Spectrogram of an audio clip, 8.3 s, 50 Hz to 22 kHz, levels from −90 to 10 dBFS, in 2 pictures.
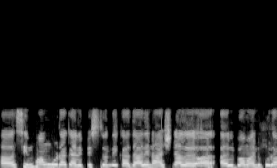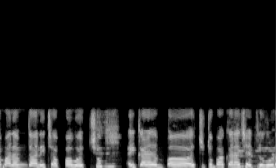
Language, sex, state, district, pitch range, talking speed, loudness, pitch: Telugu, male, Telangana, Nalgonda, 255-280 Hz, 100 wpm, -12 LUFS, 265 Hz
